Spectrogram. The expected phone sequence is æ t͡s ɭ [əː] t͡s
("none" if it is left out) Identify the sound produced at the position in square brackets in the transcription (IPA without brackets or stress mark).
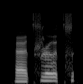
əː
